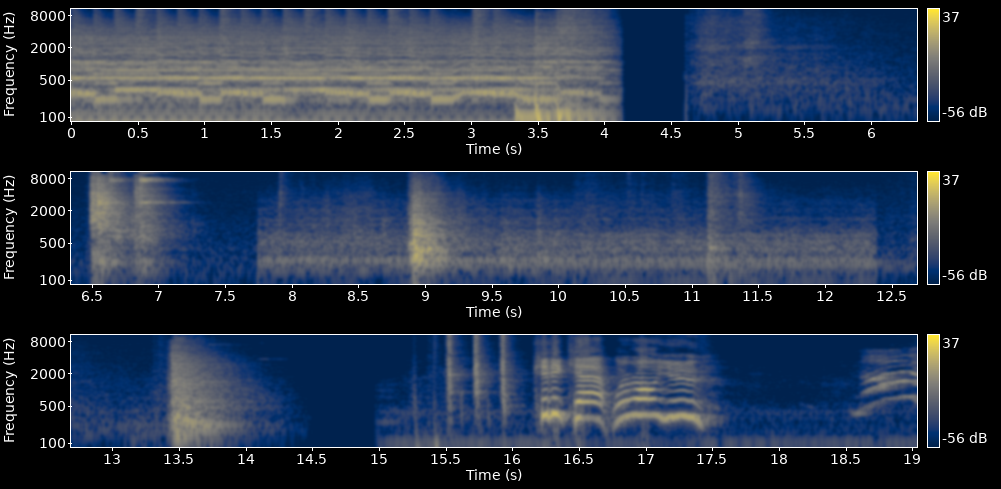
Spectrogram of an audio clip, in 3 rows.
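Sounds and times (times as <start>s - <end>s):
low appliance hum: 7.5s - 13.3s
doors slamming: 13.4s - 14.1s.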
